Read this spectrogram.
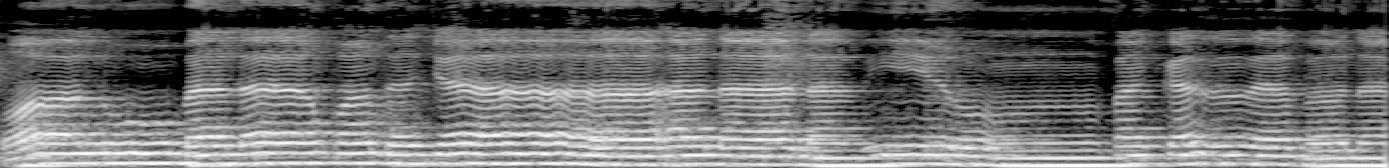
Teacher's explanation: bala lanya dua ketukan, qad mantul, ja empat ketukan, ana dua ketukan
